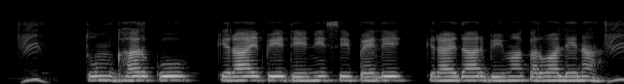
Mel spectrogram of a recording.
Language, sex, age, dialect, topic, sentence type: Hindi, female, 36-40, Garhwali, banking, statement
